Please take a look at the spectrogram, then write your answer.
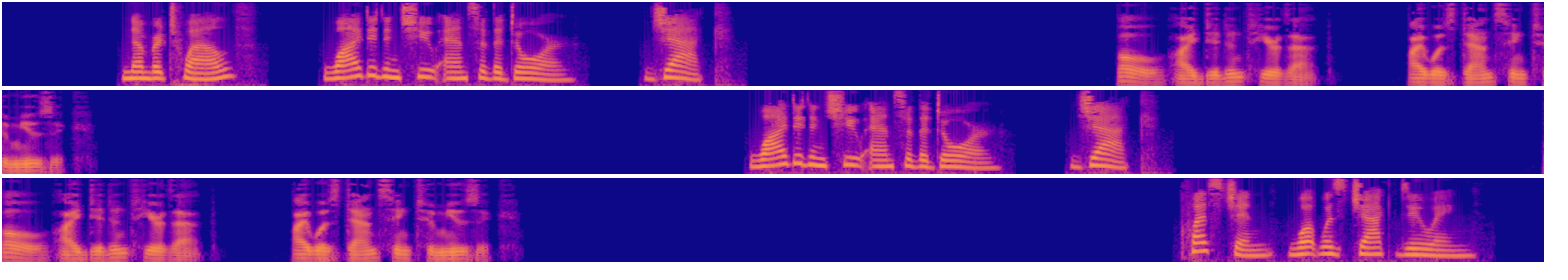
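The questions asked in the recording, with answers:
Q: what was Jack doing?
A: Dancing to music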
